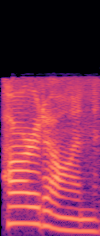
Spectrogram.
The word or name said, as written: hard-on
